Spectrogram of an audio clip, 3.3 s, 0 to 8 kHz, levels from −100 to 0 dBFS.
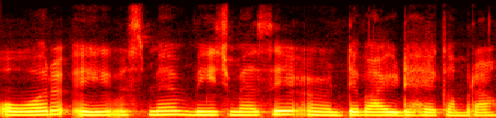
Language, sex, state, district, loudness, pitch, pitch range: Hindi, female, Chhattisgarh, Bastar, -15 LUFS, 225 Hz, 210-230 Hz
